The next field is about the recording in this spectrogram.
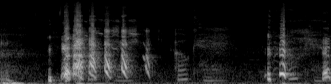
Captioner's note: laughing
